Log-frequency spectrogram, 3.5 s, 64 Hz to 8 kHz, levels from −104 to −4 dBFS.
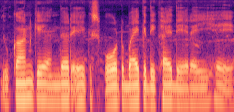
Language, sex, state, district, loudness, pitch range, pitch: Hindi, male, Gujarat, Gandhinagar, -18 LUFS, 95-110 Hz, 105 Hz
